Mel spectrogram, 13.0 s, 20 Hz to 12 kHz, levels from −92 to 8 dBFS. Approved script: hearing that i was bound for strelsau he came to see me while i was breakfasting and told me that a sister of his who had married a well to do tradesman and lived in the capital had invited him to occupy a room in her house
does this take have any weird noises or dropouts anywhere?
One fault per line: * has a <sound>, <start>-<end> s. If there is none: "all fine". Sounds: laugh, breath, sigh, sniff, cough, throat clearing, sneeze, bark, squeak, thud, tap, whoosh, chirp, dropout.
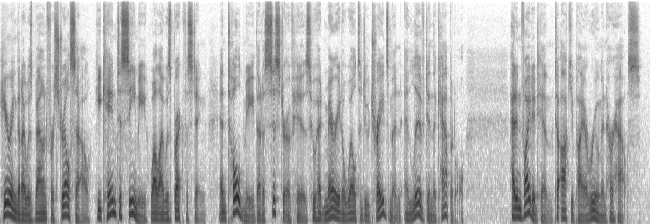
all fine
